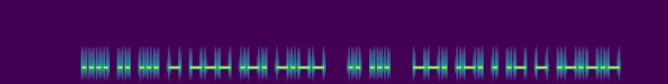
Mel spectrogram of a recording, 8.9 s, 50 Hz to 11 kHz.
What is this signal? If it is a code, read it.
Morse code, heard as a keyed tone, about 25 wpm, 700 Hz. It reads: HISTORY IS GREAT.
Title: Sentences from Top 600 Words 25wpm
